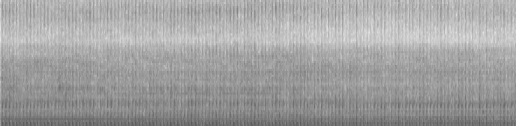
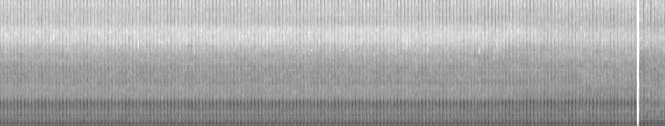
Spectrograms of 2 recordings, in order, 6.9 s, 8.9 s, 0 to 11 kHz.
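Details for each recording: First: About 20-year-old air compressor with a brand new replacement motor, which would not restart with air in the tank. After maintenance it is plugged in and gives a fast, even pumping thump of about 3.5 per second, a small puff of air and no leaking: normal running. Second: Air compressor that wouldn't restart with air in the tank: pumps with a steady rapid beat, then stops, leaving a continuous hiss; the unloading valve leaks continuously, pointing to a bad check valve.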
